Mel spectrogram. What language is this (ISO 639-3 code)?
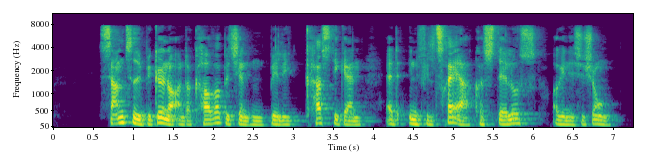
dan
